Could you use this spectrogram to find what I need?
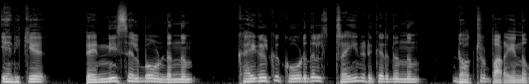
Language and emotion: Malayalam, sad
